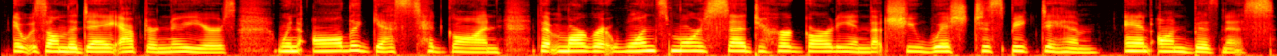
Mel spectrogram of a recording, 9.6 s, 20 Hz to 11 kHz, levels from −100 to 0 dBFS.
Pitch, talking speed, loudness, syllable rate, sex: 205 Hz, 200 wpm, -19 LUFS, 4.4 syllables/s, female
